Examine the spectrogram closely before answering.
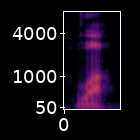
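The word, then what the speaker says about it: は: marked by the particle W which strangely is written actually with the character ha and yet as a special case pronounced W for this particle and what the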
